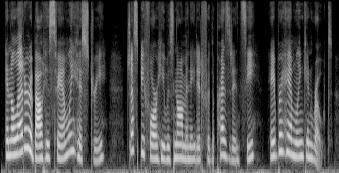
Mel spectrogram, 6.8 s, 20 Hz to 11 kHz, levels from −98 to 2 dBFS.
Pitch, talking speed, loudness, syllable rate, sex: 240 Hz, 160 wpm, -20 LUFS, 6.1 syllables/s, female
